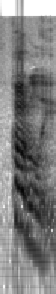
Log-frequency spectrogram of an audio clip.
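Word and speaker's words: Caudalie: talked about the cuddly cuddly that's how you pronounce it cote de lis cuddly I think um micellar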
